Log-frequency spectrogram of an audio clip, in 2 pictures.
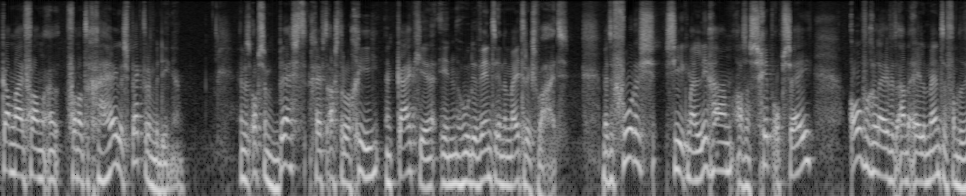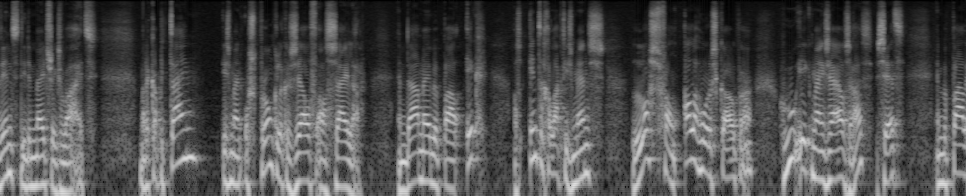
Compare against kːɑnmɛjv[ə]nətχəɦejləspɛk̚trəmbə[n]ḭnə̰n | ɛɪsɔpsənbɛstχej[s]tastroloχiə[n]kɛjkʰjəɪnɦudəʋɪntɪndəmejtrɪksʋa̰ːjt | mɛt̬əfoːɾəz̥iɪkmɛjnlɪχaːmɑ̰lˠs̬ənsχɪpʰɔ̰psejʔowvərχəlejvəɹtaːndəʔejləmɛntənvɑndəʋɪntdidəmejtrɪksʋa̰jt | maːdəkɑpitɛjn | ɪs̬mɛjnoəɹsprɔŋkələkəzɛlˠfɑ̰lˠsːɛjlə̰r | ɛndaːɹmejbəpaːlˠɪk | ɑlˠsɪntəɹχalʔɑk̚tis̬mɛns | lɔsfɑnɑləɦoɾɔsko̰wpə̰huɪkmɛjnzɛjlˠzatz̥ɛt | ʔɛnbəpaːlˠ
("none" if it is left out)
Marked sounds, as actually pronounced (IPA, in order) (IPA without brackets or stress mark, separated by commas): ɑ, d, f, n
